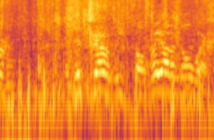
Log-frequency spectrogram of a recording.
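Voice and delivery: normal talking voice

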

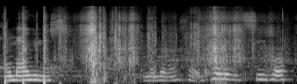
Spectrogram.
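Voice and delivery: low, soft murmur; subdued, low-pitched disbelief; hushed shock. Real, not acted. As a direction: say it quietly to yourself. Shocked, looking for someone.

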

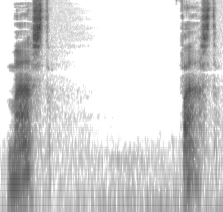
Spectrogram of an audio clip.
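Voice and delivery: every S from "Cost" to "fast" a crisp voiceless sss; word list with pauses, clear hissed S in "books", "crisps", "fast". Shown as a demonstration. Teacher giving words to repeat after, clear unvoiced S in "Cost" through "fast". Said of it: "words which contain a clear S".

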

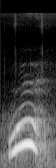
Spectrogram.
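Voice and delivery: very high loud whoop; excited whoop. Real, not acted. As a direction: cheer out loud. Celebrating a hit.

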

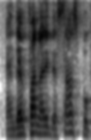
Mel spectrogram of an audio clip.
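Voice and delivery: usual speaking voice

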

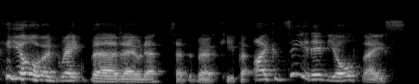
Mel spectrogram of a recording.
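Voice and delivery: high, loud cheery shop keeper; beaming bird seller praise. Acted. Bird keeper voiced in story.

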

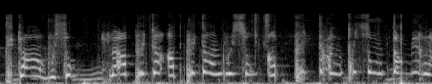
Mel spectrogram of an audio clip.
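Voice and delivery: angry. Real, not acted. Raging at a bush.

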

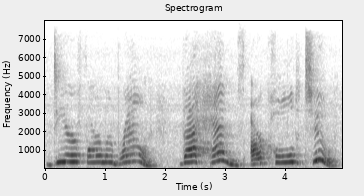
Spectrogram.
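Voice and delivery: high, slow letter voice; cows' letter. Acted. Voicing the cows' letter to the farmer, high and slow. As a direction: read the cows' note sweetly.

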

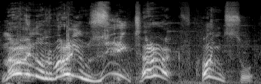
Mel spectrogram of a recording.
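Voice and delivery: high, loud victory yell; elated high-pitched celebration; triumphant cheer. Real, not acted. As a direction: shout it out, overjoyed at last. Celebrates long-awaited item.

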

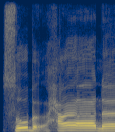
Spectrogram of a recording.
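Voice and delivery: slow model pronunciation; drawn-out recitation. Shown as a demonstration. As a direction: draw out সুবহানা like in prayer. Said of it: "আমি যেখানে যেমন উচ্চারণ করব".

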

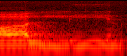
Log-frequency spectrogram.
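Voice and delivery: الضالين slow and quiet, ض close to ظ the Iraqi way; Iraqi reading. Retold or imitated. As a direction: soften the ض in الضالين like an Iraqi imam. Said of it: "صليت ورا عراقيين".

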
